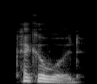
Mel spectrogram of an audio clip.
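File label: "peckerwood" English, Australian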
